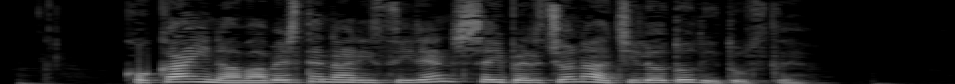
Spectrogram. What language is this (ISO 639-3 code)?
eus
